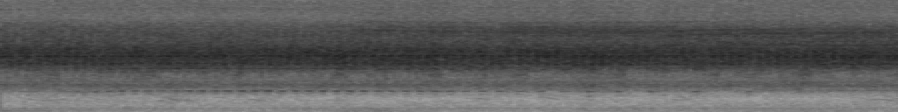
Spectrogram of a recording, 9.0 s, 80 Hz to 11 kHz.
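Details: Kaempfer cicada recorded on 11 August 2017 at Gongenyama Bird Sanctuary in Japan, with a horsefly nearby. It gives a continuous, steady, shrill high buzz without a break, and a faint rapid ticking runs underneath.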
